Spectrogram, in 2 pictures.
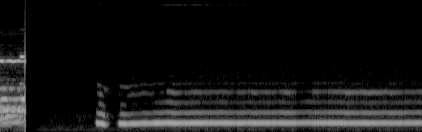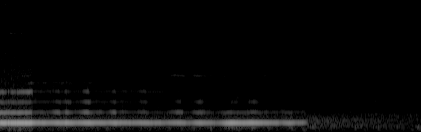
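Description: One voice chanting a long, steady "Om" on a single pitch, held for about nine seconds. The open vowel gives way to a hummed "mmm" about halfway through, which fades out shortly before the end.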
